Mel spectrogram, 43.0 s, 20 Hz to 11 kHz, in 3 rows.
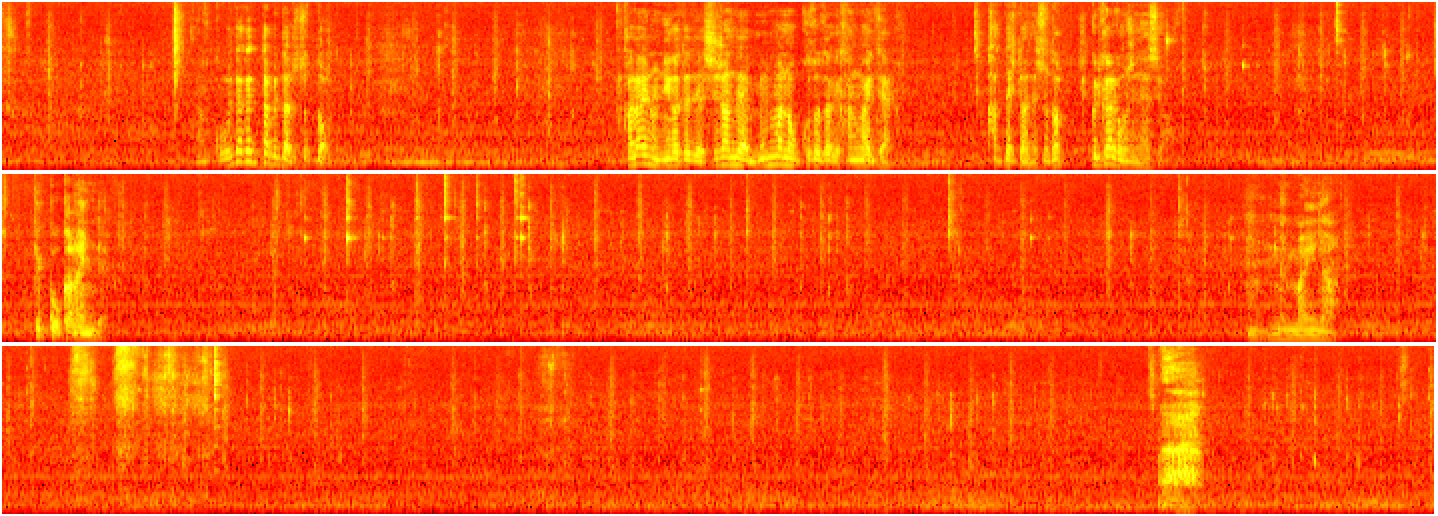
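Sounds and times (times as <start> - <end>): person chewing noodles: 0.0 - 2.0, 3.2 - 6.2, 11.6 - 14.6, 15.4 - 43.0
faint steady hum: 0.0 - 43.0.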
